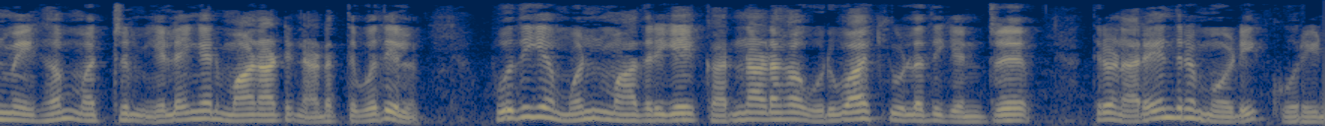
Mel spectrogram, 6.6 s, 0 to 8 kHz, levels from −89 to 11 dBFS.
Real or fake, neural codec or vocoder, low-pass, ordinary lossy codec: fake; vocoder, 44.1 kHz, 128 mel bands every 256 samples, BigVGAN v2; 7.2 kHz; AAC, 48 kbps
